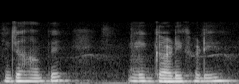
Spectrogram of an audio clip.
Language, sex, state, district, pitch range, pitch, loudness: Hindi, male, Uttar Pradesh, Shamli, 145-165 Hz, 155 Hz, -15 LUFS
